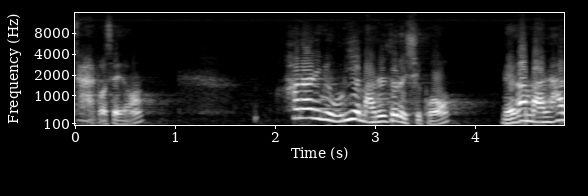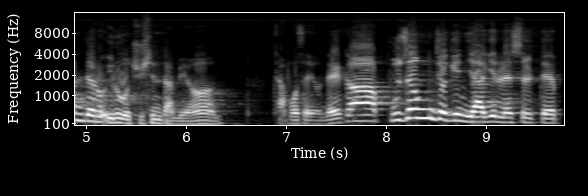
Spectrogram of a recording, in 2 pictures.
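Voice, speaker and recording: A man preaching a sermon as a pastor, questioning the congregation. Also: a little high.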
